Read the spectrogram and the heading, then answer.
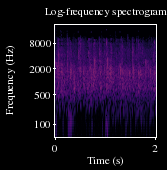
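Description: Church audience clapping to celebrate a member's birthday, a busy, sustained patter of many hands with slight swells in loudness over two seconds.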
